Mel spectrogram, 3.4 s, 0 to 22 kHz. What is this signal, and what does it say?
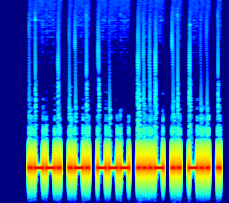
Morse code, heard as a keyed tone, about 28 wpm, 700 Hz. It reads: PROVIDE
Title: Sentences from Top 1100 Words - New Word Drill Alt - 28wpm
